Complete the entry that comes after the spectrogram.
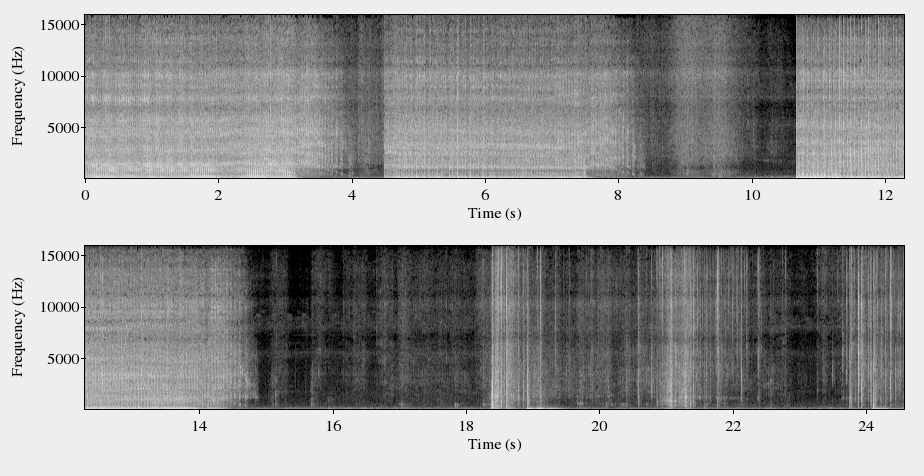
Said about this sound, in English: So Sawzall, not the greatest tool for the job, but we got it done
